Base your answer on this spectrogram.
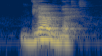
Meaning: plural of globe
- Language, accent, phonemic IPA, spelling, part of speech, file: French, Canada, /ɡlɔb/, globes, noun, LL-Q150 (fra)-globes.wav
